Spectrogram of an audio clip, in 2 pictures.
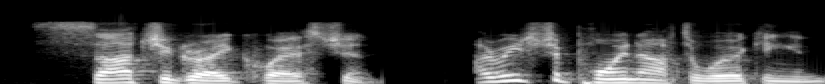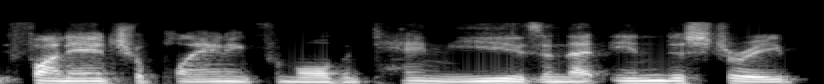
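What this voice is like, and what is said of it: Australian accent. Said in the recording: “you don't have a typical American accent ... from down under”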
